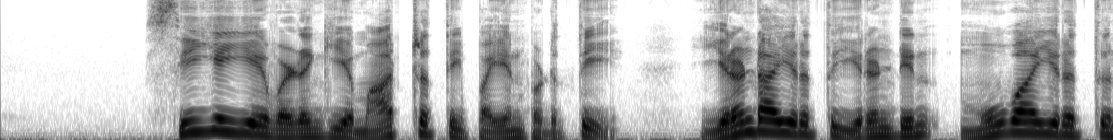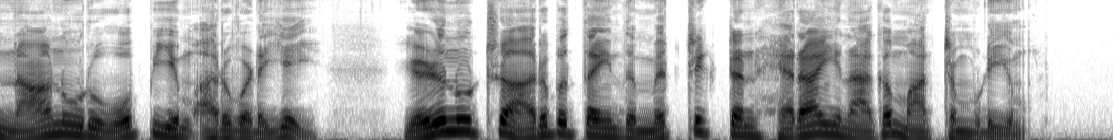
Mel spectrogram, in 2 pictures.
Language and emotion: Tamil, neutral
